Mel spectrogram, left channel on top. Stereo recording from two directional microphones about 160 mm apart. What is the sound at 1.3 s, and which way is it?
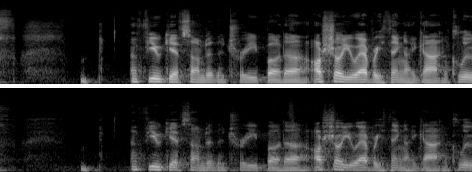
Speech, 55° left (ahead or behind).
